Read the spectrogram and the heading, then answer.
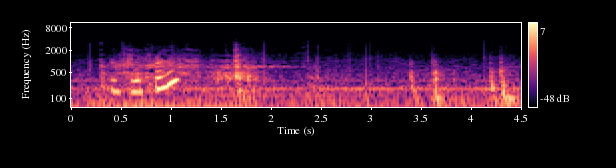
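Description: A heavy mausoleum door in a cemetery grinds open with a short, rising creak near the start, followed by a few dull knocks and shuffling against a low, steady background hum.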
